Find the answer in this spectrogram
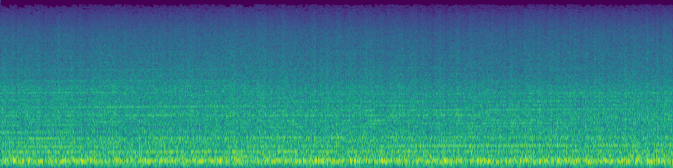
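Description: Race car engine running steadily at speed, heard from inside the cockpit over loud wind and road noise.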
